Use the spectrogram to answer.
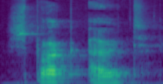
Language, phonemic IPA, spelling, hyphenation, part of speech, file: Dutch, /ˌsprɑk ˈœy̯t/, sprak uit, sprak uit, verb, Nl-sprak uit.ogg
- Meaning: singular past indicative of uitspreken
